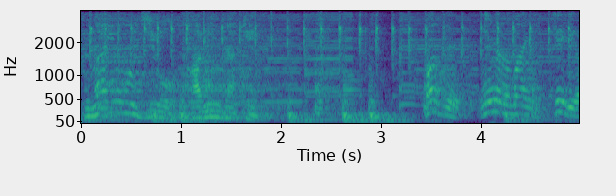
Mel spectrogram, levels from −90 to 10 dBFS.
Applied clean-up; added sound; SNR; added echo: none; Mechanisms / Bicycle; 9 dB; reverberation time 1.0 s.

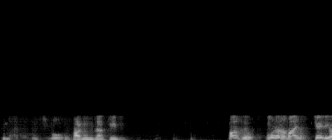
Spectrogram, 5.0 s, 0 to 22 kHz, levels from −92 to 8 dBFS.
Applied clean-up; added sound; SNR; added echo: neural mask model DeepFilterNet 3.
